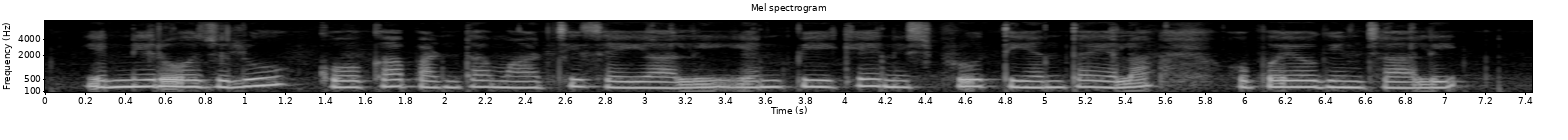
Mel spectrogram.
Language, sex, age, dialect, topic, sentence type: Telugu, female, 18-24, Southern, agriculture, question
